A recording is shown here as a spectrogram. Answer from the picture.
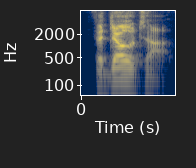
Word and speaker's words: Fedotov: Fedotov, not Fedotov. Fedotov. You got to get the dough in there, okay?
